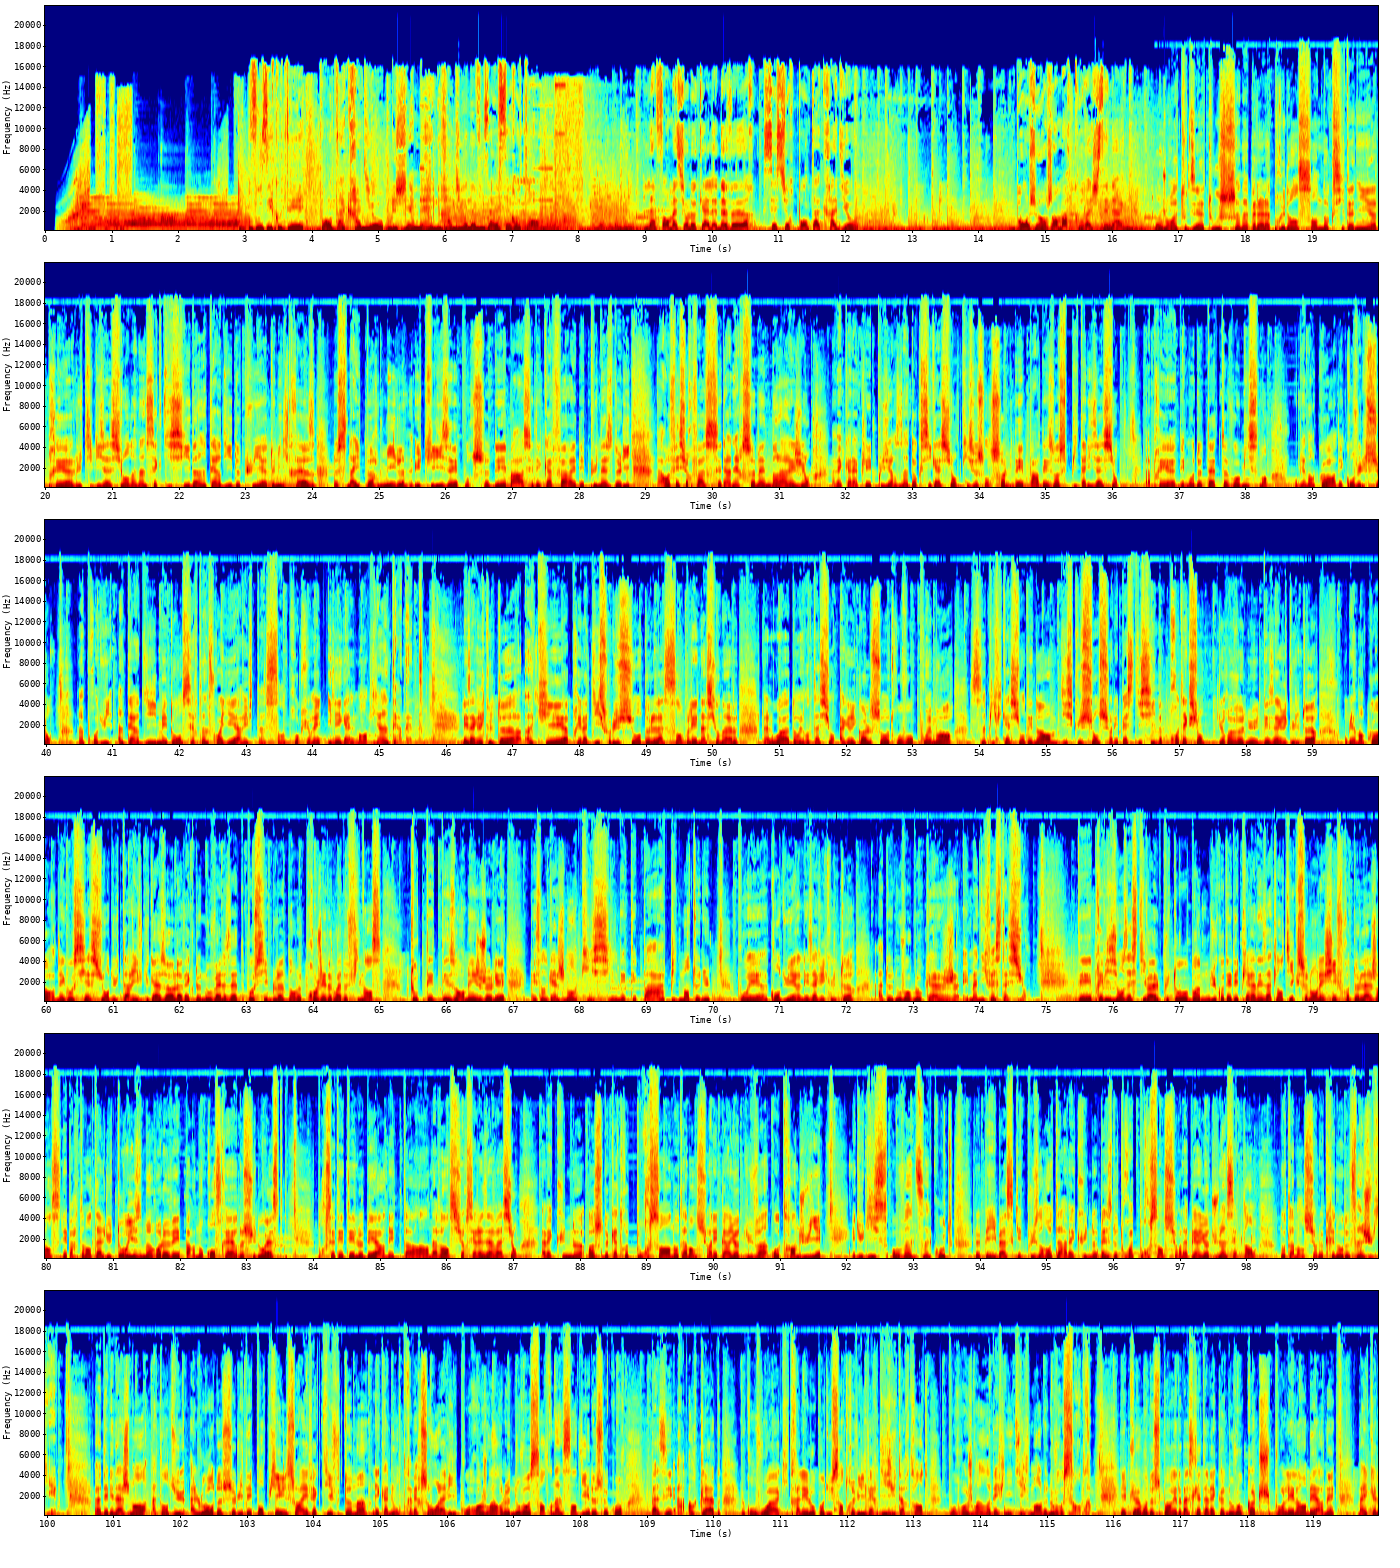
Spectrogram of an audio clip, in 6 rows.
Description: Réécoutez le flash d'information locale de ce jeudi 13 juin 2024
